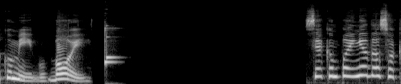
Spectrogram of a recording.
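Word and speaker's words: voy: Apesar de se escrever com V, boi se diz assim, com esse som de B, ok?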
